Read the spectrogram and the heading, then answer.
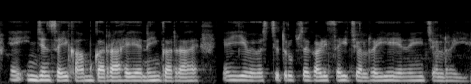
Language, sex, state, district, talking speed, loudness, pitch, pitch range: Hindi, female, Uttar Pradesh, Budaun, 330 wpm, -19 LUFS, 180 Hz, 175-190 Hz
